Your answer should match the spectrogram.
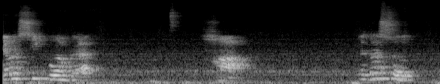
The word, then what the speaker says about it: ح: হা এই হা উচ্চারণ করার সময় একটা হাওয়া বাইর হবে। এবং সেম হাওয়াটা বাইর হচ্ছে কিনা বোঝার জন্য একটা মুখের কাছে হাত নিলেই আপনারা বুঝতে পারবেন।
